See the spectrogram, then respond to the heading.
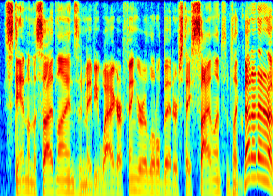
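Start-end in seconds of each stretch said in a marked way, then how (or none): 3.7-4.1 high, louder string of nos; lightly acted objection, raised pitch; mock protest. Mock scolding of Israel voiced.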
